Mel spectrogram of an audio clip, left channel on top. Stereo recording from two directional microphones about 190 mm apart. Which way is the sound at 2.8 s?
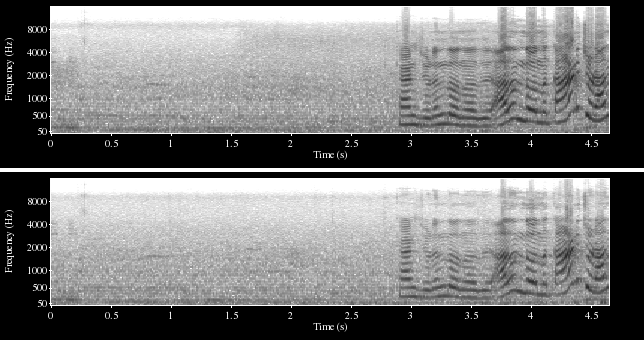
10° left (ahead or behind).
